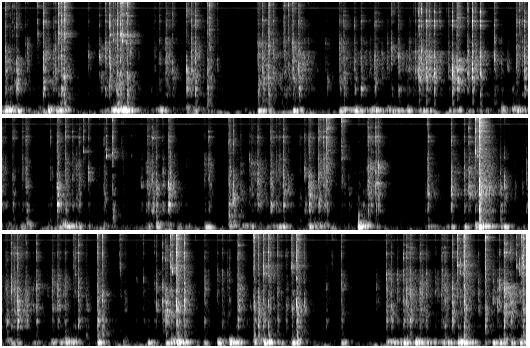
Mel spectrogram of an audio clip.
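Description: Typing on a computer keyboard: quick runs of key clicks broken by short pauses, with one louder keystroke about two-thirds of the way through.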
